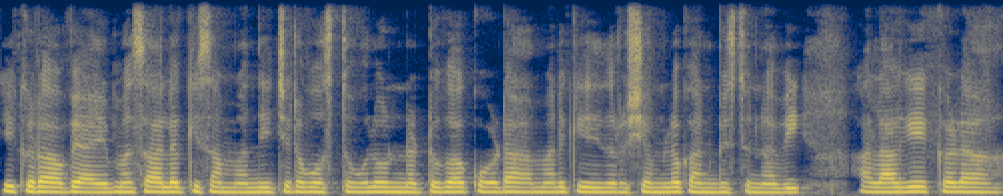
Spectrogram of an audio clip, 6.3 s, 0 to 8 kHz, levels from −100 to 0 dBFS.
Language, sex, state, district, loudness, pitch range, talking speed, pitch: Telugu, female, Andhra Pradesh, Visakhapatnam, -14 LUFS, 185-195 Hz, 125 wpm, 190 Hz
